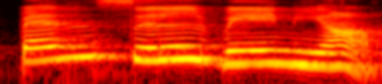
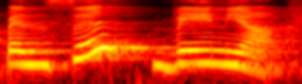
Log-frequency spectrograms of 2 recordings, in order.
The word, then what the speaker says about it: Pennsylvania: earth in the place known as pennsylvania okay pronounce it with me pennsylvania pennsylvania it is located in usa and the petroleum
